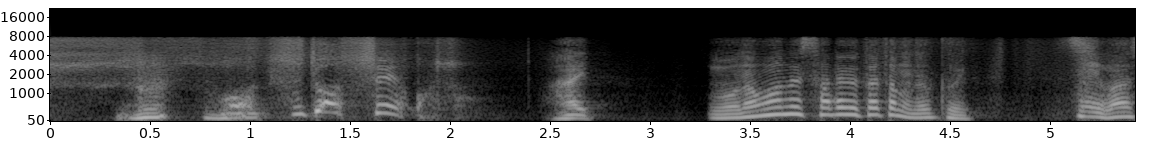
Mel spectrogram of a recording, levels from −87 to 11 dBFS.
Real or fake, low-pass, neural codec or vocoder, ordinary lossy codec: fake; none; codec, 16 kHz, 0.5 kbps, FunCodec, trained on Chinese and English, 25 frames a second; none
